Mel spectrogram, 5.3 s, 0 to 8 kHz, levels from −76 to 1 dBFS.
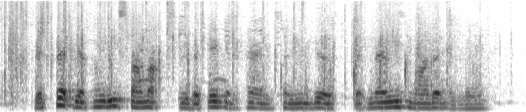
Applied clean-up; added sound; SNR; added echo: neural mask model RNNoise.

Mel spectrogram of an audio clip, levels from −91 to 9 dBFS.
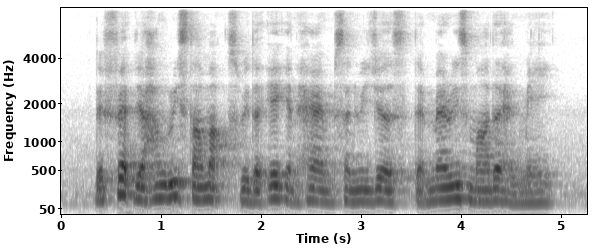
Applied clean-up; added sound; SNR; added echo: none; none; none; none.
